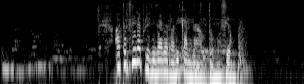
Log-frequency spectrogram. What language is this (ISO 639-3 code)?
glg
